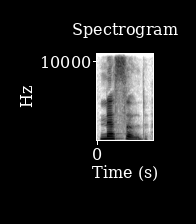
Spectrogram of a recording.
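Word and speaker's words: nestle: है नेसल कैसे समझेंगे देखिए टी साइलेंट रहेगा ना अगर टी एल ई इस तरीके से आ रहा है एस टी एल ई तो टी साइलेंट है इट्स नेसल फिर अमंग यहां पर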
